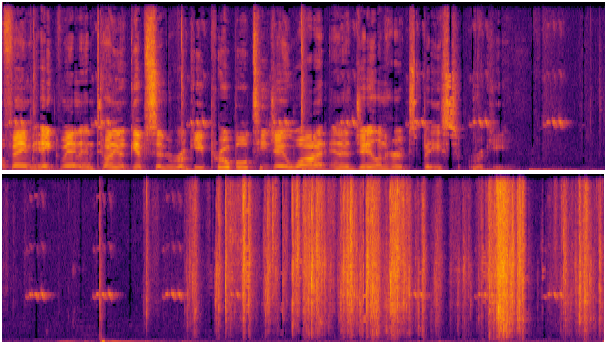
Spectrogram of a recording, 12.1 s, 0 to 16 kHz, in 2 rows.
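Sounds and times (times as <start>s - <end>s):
foil pack crinkling: 7.5s - 12.0s.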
